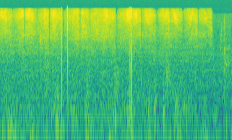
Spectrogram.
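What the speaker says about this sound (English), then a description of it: "let me draw a schematic diagram" A pen scratches and rubs across paper while drawing a schematic diagram, a faint, close, uneven scraping with a few short sharper strokes.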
